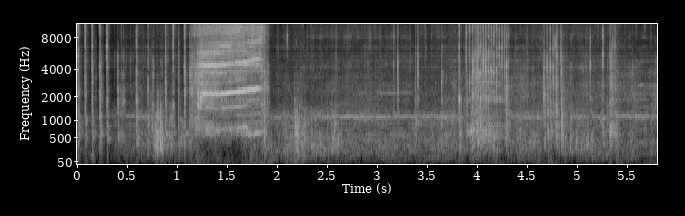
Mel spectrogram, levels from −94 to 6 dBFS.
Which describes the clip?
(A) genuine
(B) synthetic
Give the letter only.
B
